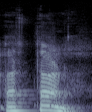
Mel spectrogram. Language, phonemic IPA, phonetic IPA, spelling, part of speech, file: Pashto, /a.taɳ/, [ä.t̪ä́ɳ], اتڼ, noun, اتڼ.ogg
- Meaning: attan dance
